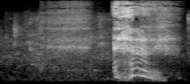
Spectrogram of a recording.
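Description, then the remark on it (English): A man clears his throat once, a short, loud, rough vocal burst that rises and falls in pitch, after a second of quiet background hiss. “A man said behind her, clearing his throat.”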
